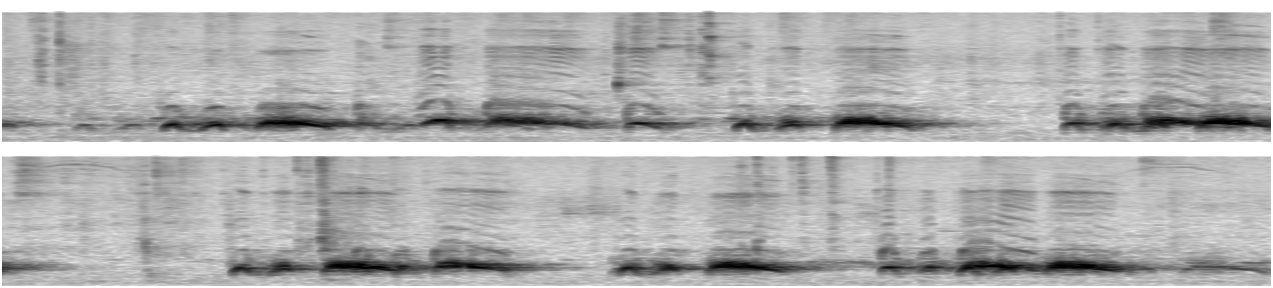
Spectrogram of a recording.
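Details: A spotted dove from Can Tho, Vietnam, repeats its 'chụp chụp ô' calling coo: about six low, burry hooting phrases, each a quick run of rounded notes, separated by brief gaps.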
